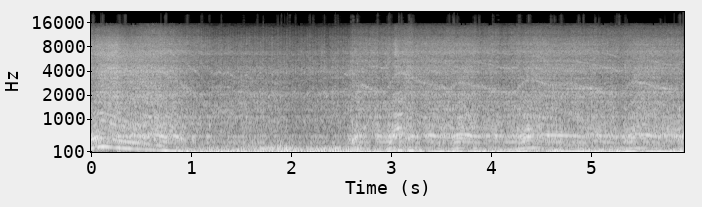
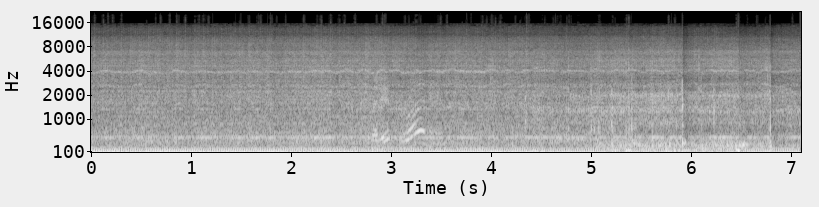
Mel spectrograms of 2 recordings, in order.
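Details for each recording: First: Abandoned 2007 BMW K1200GT, fuel-injected inline four: repeated revs, pitch climbing and dropping cleanly with throttle, smooth with no rattles, engine sounds healthy, though it dies in gear; owner suspects a battery issue. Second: Abandoned 2007 BMW K1200GT, fuel-injected inline four with 68,565 miles: even, deep idle with a steady low throb, then it dies as soon as it is put in gear; cause unconfirmed.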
